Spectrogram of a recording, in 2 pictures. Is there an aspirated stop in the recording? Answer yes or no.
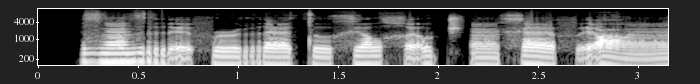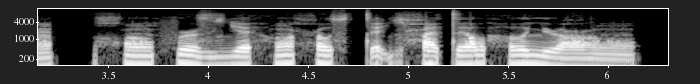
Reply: no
